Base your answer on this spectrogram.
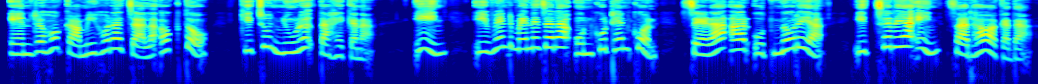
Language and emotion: Santali, happy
